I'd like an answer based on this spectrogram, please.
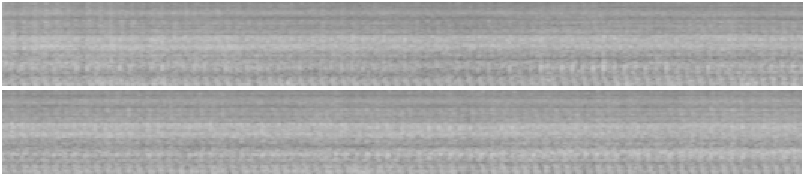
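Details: Power tiller single-cylinder diesel just started after fitting a new injector nozzle, spring and pin to cure a "tes tes" noise and no load pickup: even, steady chug, no knocks, misses or hunting; normal idle after repair.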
